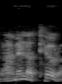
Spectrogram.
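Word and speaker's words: lamellar tear: 왜냐하면 이게 균열도 태열이 되고 눈물일 때도 있고 하니까 이 발음이 조금 달라지는데 여기서는 그냥 라멜라 테어로 알아두세요.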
